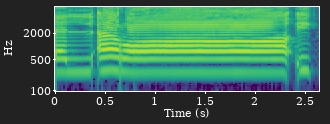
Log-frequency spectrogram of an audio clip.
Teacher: جو کہ را پہ زبر ہے تو را کا حکم ہے تفخیم، ہمیں اسے بھاری آواز میں پڑھنا ہے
